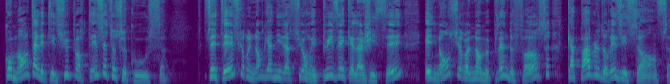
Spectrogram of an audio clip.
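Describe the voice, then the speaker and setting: Slow, expressive woman reading a novel. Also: medium pitch, husky. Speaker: audiobook reader. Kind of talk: scripted narration of a novel.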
